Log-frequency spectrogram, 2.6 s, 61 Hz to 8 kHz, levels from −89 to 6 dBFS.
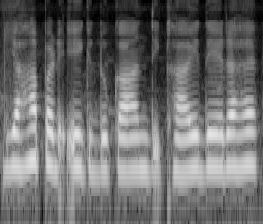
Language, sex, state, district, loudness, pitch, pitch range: Hindi, female, Bihar, Patna, -15 LUFS, 215 Hz, 200-220 Hz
